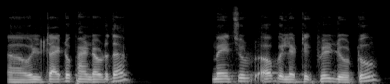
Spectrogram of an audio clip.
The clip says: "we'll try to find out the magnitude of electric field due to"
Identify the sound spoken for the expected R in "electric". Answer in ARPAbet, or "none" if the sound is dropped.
R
